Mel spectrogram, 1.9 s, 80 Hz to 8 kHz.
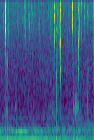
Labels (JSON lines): {"label": "anthrophony, boat engine", "recorder": "SoundTrap 300"}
